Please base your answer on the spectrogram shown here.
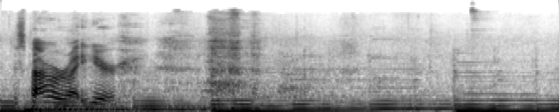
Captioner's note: laughs; light guitar music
